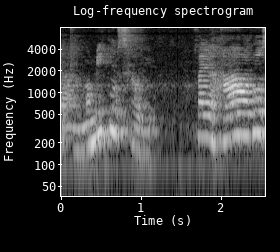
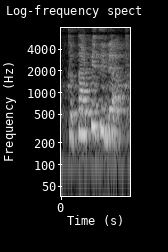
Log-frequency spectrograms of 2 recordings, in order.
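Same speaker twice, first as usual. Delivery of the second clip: ordinary talk, nothing marked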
